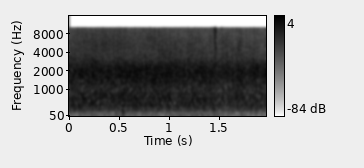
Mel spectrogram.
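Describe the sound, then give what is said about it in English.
At a church service, an audience gives a round of applause as performers leave the stage, a loud, uniform wash of many hands clapping that carries on without a break. “But how about one final round of applause for these guys as they head off the stage.”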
